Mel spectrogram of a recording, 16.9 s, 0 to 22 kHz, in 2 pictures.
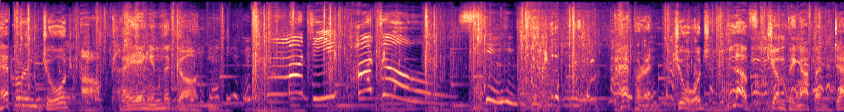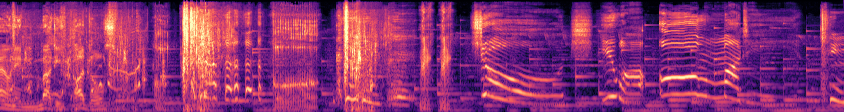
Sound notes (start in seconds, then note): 10.5 laughs and snorts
